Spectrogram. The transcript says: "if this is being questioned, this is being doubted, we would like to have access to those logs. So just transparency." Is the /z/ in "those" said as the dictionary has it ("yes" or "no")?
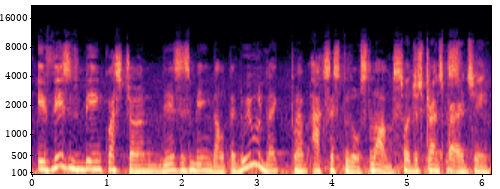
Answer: no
